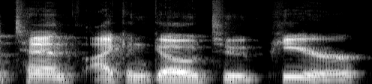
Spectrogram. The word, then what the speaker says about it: Pierre: if I leave on the 10th, I can go to Pierre, even though it's spelled Pierre, South Dakota, to my buddy's bar, the Grey Goose.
